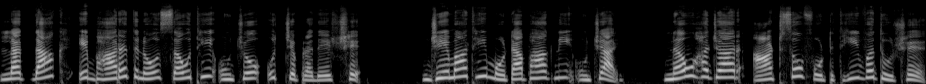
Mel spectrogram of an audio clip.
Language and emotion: Gujarati, neutral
